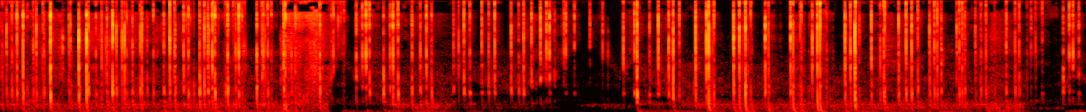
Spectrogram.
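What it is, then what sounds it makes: Glass-backed smartphone. Long nails tap rapidly on the matte glass back of a smartphone held in a tripod clamp, then move to tap the phone's metal-framed side edge. The sound is a dense run of sharp, bright, dry clicks with a light scratchy texture, each tap dying away almost at once, and a brief quieter gap near the middle.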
